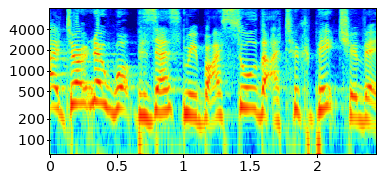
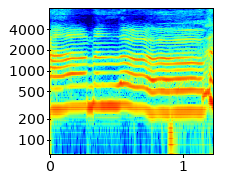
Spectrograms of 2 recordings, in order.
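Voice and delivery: mock smitten; 5 semitones higher, much slower than usual. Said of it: "I was like".

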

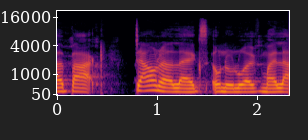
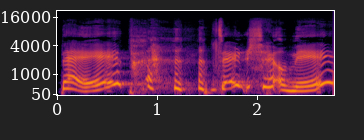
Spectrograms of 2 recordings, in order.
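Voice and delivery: imitating Hannah; 6 semitones higher, slower than usual. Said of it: "would a hundred percent be Hannah's reaction".

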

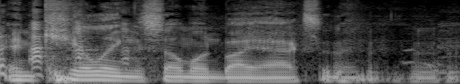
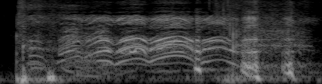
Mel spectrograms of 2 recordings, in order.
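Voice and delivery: shrieking laugh; 8 dB quieter than usual. Real, not acted. Laughing at own joke.

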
